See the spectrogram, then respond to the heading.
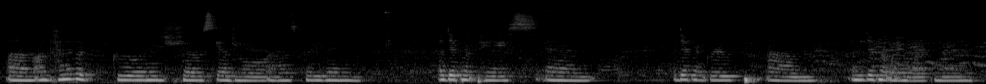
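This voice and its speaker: A woman's voice: medium pitch, level tone, moderate pace, dark tone. A woman in her thirties from Wisconsin, talking thoughtfully about her art practice in front of an audience. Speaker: artist guest. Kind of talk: casual reflective talk. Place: club room with audience. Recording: echoey room.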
